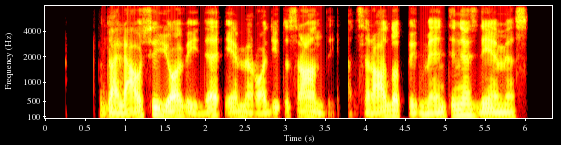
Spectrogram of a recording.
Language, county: Lithuanian, Tauragė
